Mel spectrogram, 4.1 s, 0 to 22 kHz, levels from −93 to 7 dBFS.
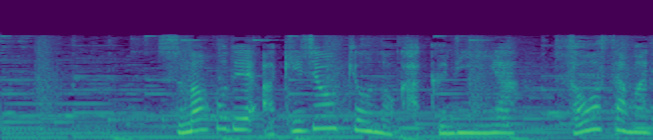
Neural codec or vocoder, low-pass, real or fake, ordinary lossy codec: none; none; real; none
